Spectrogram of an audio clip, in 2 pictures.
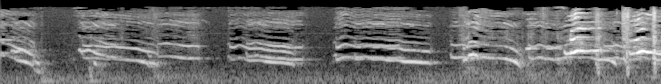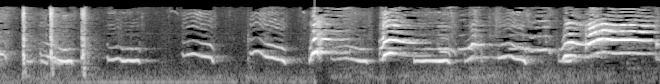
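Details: Pomeranian puppies whimper steadily: shrill, bending cries that drop and rise, several voices overlapping, with a brief clatter of clicks in the middle and louder squeals toward the end.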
